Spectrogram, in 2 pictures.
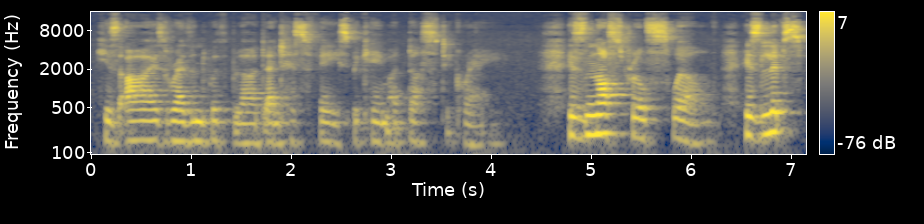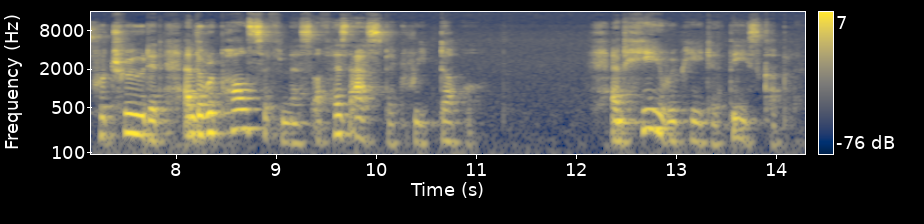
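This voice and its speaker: A low female voice reads archaic literary prose at a slow, measured pace. She hosts a reading from home, and the room adds noticeable echo around her words. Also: warm tone, distant mic. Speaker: reader and host of a live-streamed reading series. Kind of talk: literary storytelling read aloud, archaic prose and verse. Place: indoors at home. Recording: roomy home livestream echo.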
